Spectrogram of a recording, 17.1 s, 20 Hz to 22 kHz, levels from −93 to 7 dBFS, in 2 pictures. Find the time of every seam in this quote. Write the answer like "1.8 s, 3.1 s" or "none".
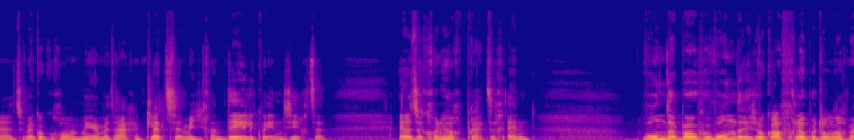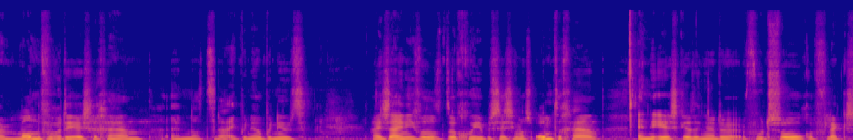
10.7 s, 14.8 s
